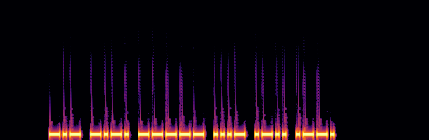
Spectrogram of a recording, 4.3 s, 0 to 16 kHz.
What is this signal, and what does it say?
Morse code, heard as a keyed tone, about 36 wpm, 700 Hz. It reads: KC0VLP
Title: USA Call Signs - 6 Characters - Repeated 2x - 35wpm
